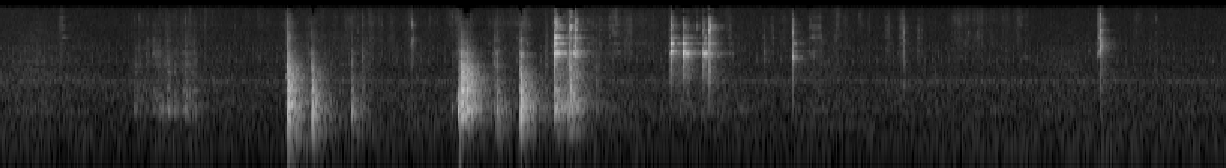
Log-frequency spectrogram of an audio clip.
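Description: Metal parts clinking and tapping as a piston and its steel wrist pin are handled on a workbench: a cluster of sharp metallic clinks from about two to six seconds in, then a few lighter ticks.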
